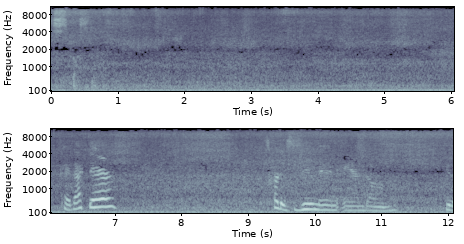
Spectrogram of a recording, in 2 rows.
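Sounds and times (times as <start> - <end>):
hose water spray hissing: 0.0 - 12.0.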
